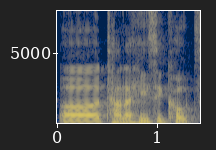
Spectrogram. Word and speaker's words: Ta-Nehisi Coates: Ta-Nehisi Coates, I believe is how you say his name.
